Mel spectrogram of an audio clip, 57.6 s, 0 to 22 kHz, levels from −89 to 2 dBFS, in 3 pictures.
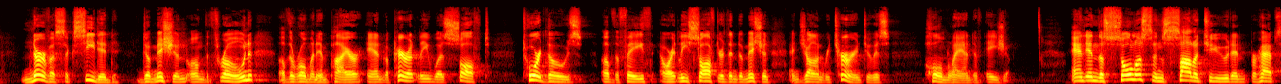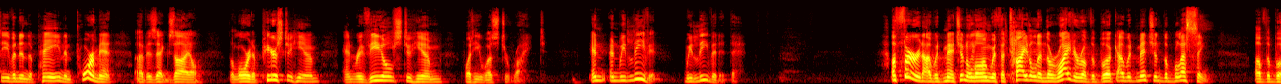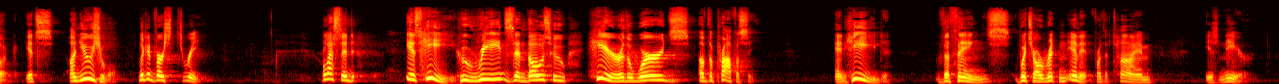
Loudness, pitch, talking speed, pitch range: -22 LUFS, 160 Hz, 135 wpm, 130-195 Hz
